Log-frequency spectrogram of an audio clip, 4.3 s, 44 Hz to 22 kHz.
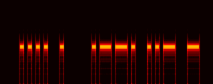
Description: Morse code, heard as a keyed tone, about 14 wpm, 700 Hz. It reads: HE PUT
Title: Sentences from Top 1400 Words 15wpm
